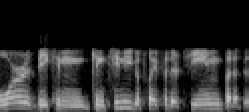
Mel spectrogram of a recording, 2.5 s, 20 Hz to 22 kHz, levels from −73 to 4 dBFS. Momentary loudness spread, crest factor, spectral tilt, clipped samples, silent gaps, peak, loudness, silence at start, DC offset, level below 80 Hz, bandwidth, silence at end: 4 LU; 18 dB; -6 dB/octave; under 0.1%; none; -4 dBFS; -21 LUFS; 0 s; under 0.1%; -74 dBFS; 6.4 kHz; 0 s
